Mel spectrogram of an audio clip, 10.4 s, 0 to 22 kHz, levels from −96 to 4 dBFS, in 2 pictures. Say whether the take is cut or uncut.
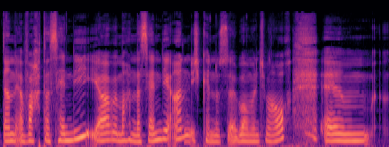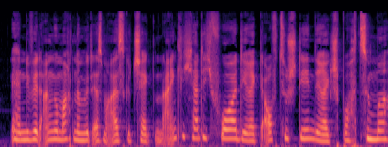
uncut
